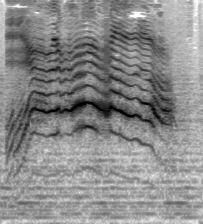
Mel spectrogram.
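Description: A dinosaur cry sound effect: one high-pitched, wavering call lasting about a second and a half, rising at the start and falling away at the end, with background music under it.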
